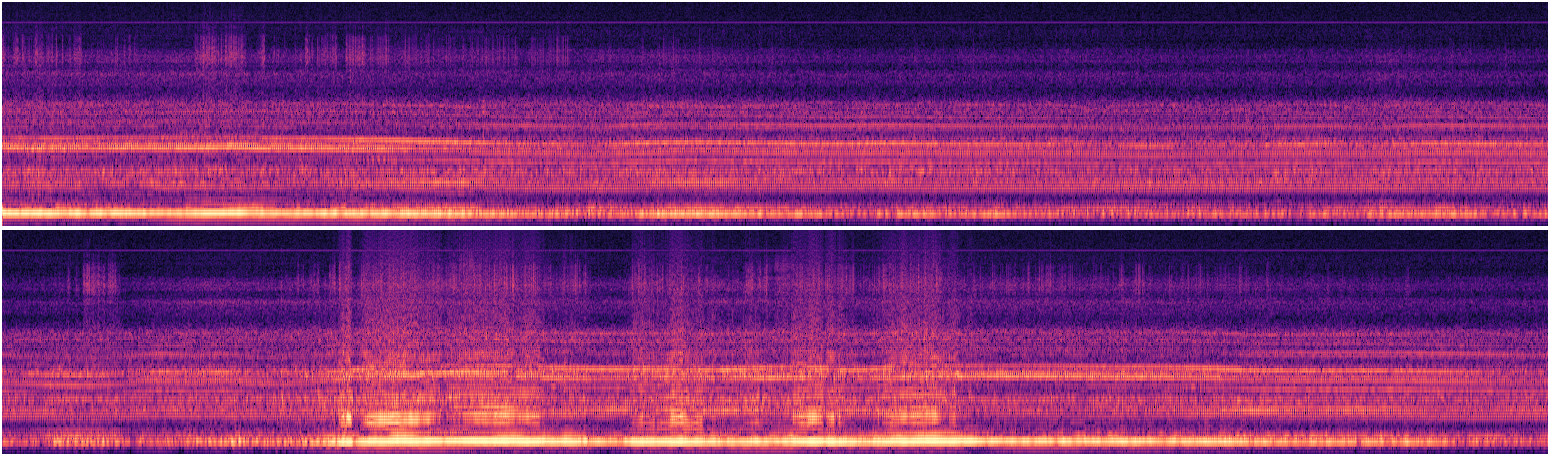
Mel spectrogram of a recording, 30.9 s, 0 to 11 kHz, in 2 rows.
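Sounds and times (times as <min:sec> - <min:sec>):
model airplane motor drone: 0:00.0 - 0:10.4, 0:13.8 - 0:30.9.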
